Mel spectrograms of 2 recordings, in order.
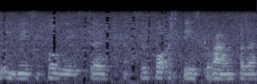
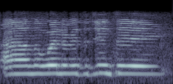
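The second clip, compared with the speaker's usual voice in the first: racehorse commentator; 6 semitones higher than usual. Pretend. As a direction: announce the winner with a flourish. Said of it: "talk like a racehorse commentator".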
